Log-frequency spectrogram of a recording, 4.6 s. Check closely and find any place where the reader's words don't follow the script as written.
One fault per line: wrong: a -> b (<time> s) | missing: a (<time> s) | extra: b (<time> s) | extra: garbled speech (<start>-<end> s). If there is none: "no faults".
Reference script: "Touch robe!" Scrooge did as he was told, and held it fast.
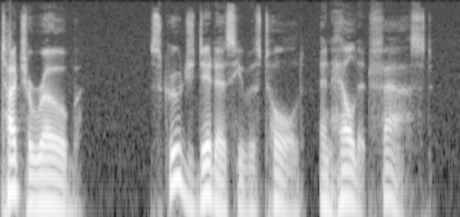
no faults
